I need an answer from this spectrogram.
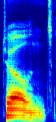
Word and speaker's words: don't: Do not bisa kita ringkas menjadi don't. Cara bacanya bisa kita baca don't. Ada bunyi t. Jangan lupakan bunyi t.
